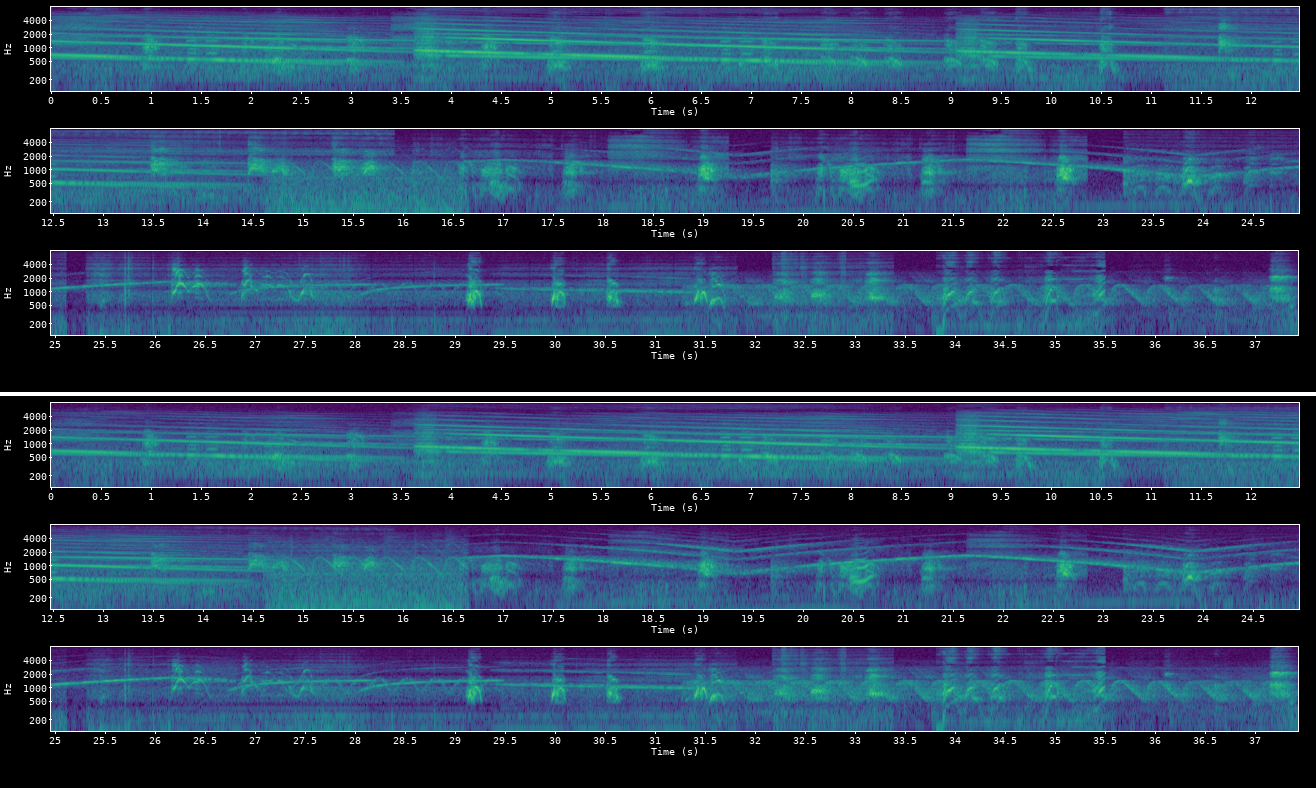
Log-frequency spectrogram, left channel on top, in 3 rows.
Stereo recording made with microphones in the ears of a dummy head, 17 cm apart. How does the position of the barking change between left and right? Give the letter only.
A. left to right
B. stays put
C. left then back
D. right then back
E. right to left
A.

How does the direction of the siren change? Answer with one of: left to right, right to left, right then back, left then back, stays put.
left to right.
